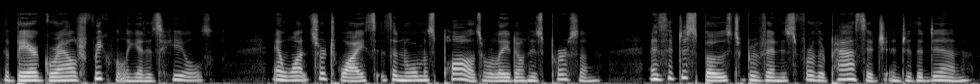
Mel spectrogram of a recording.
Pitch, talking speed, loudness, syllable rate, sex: 185 Hz, 185 wpm, -18 LUFS, 5.2 syllables/s, female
